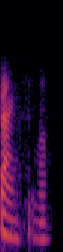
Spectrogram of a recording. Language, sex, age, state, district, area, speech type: Kannada, female, 18-30, Karnataka, Gulbarga, urban, conversation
